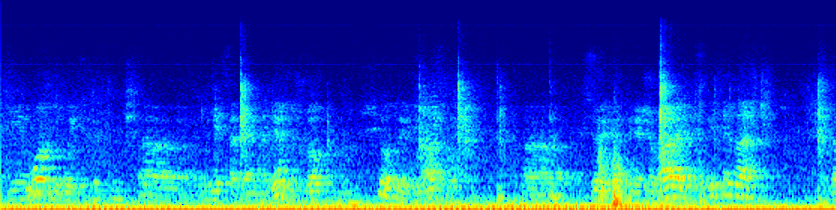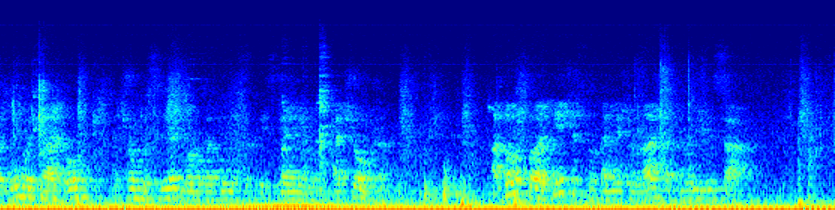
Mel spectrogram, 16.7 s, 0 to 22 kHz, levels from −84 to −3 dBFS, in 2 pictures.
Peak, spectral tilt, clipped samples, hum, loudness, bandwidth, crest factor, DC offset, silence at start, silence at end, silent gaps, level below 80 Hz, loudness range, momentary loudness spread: -10 dBFS; -6.5 dB/octave; under 0.1%; none; -36 LUFS; 15 kHz; 22 dB; 3%; 0 s; 0 s; none; -36 dBFS; 5 LU; 9 LU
